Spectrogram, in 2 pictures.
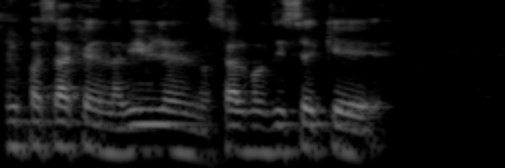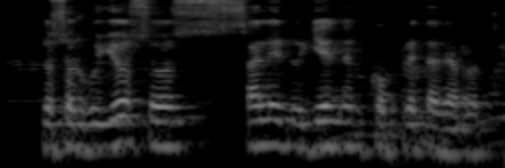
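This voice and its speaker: A man's voice: medium pitch, fairly even intonation, normal speed, a little mellow. A man preaching a sermon as a pastor, earnest, asking his listeners direct questions.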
